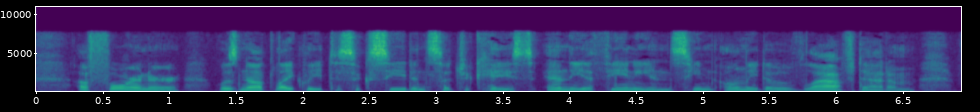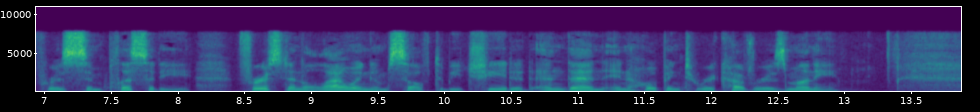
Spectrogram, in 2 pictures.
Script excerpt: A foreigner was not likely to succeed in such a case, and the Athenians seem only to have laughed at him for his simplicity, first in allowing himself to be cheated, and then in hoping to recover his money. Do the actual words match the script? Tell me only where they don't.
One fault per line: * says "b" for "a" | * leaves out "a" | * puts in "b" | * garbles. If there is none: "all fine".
all fine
